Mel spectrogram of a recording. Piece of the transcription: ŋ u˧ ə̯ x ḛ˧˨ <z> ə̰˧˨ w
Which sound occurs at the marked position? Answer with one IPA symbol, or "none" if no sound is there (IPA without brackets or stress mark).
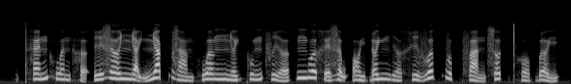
z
